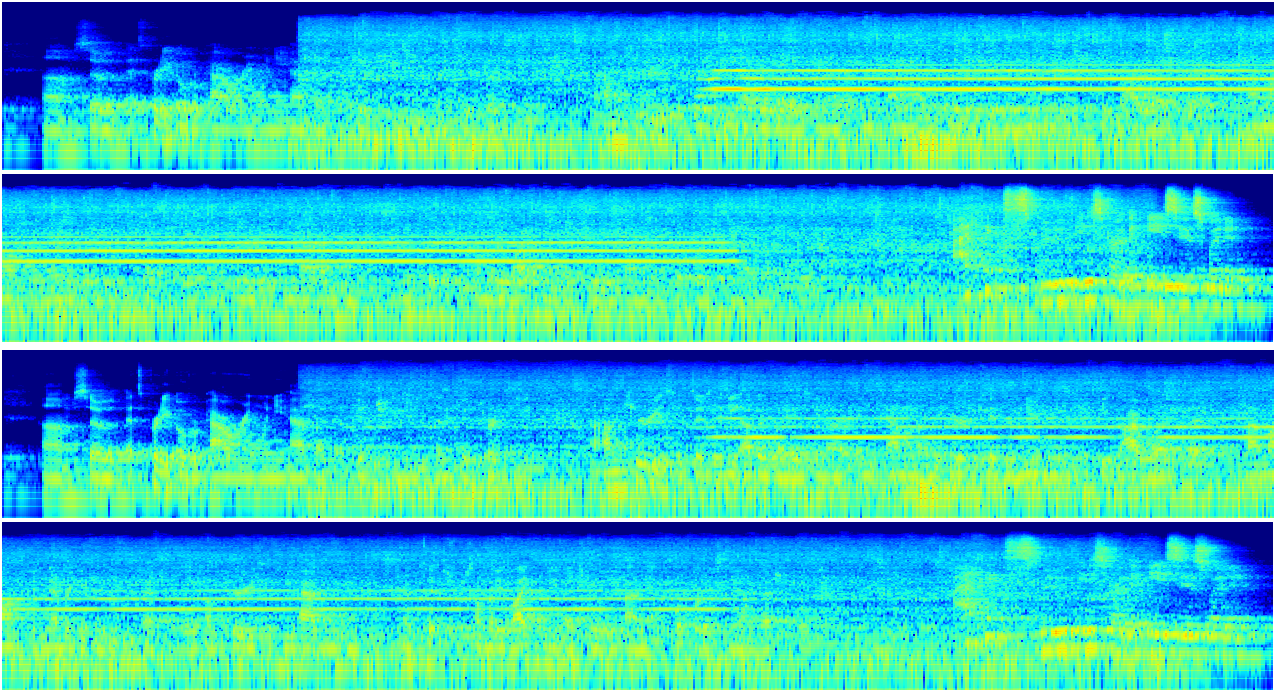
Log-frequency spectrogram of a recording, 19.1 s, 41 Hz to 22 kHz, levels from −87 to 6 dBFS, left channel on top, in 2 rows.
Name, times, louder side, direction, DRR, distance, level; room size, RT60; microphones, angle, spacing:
voice 1, 0.3-4.0 4.4-9.0 9.3-12.2 12.5-15.7, right 2 dB, 45° right, 6 dB, 0.5 m, -37 dB
sound 1, 2.2-18.2, left 2 dB, 20° left, 0.7 m, -36 dB
Wind instrument woodwind instrument, 5.2-15.1, left 6 dB, 90° left, 0.3 m, -31 dB
voice 2, 16.7-18.8, left 2 dB, 50° left, -1 dB, 1.2 m, -30 dB
5.0 x 4.1 x 4.6 m, 1.5 s
head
